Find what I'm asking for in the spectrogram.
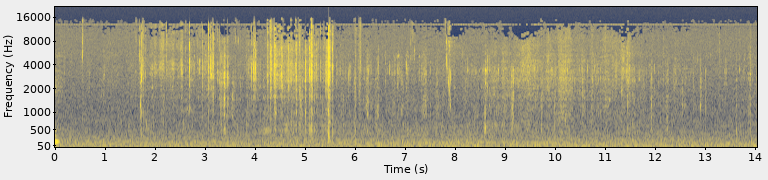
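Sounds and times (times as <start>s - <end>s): chewing: 1.6s - 14.0s
foil wrapper crinkling: 1.7s - 6.2s.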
